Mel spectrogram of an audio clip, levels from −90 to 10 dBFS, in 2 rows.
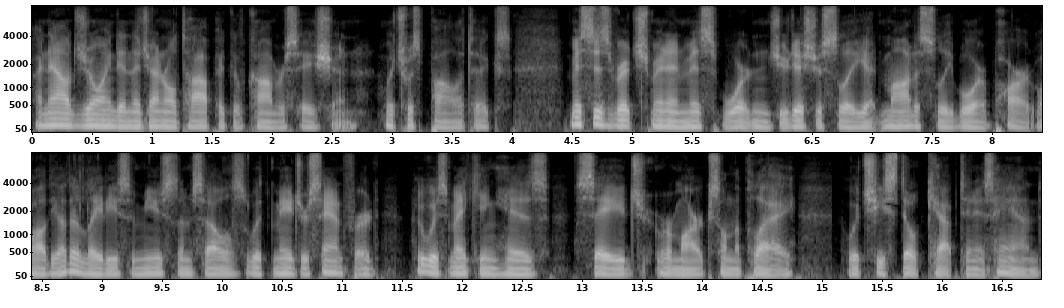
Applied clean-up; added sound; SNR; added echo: none; none; none; none.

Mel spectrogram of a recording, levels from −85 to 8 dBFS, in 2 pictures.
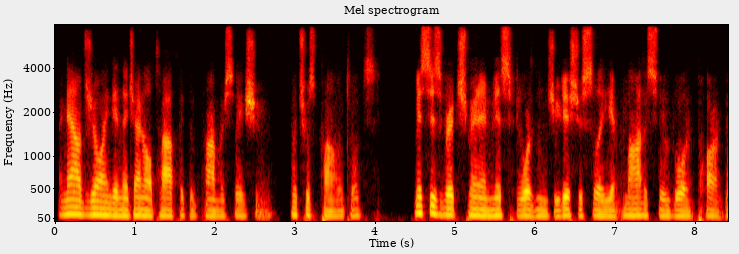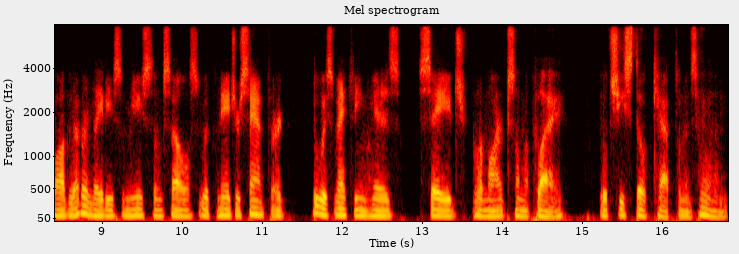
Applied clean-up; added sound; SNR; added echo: neural mask model DeepFilterNet 3.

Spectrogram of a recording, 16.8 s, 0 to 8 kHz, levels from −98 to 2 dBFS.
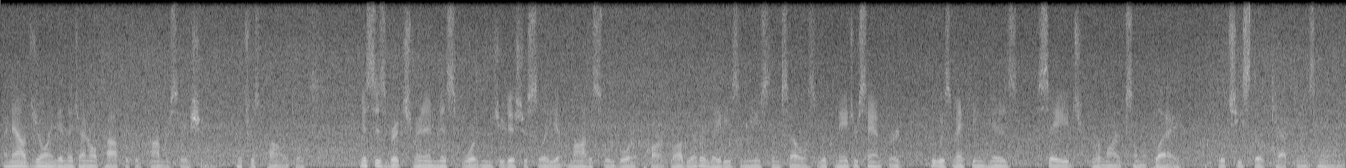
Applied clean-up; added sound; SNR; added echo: none; Water; 6 dB; none.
